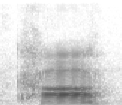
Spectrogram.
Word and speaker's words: chameleon: Coming back over here, ch, k, sh. It is the second sound.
